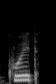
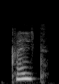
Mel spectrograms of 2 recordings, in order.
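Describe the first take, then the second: First: The word sounds like 'koit', with no l. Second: The word sounds like 'kalt', with a clear l. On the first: "В Баварии многие просто не в состоянии произнести слово «койт» иначе как «койт»" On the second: "Вы говорите по-немецки, холодно будет не койт, а кальт?"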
